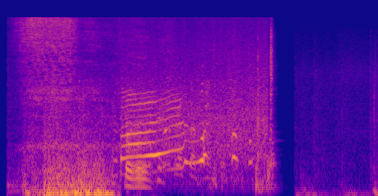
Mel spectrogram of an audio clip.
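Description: A gas flame roars in a loud burst outdoors.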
